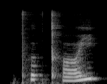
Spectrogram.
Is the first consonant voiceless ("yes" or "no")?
yes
